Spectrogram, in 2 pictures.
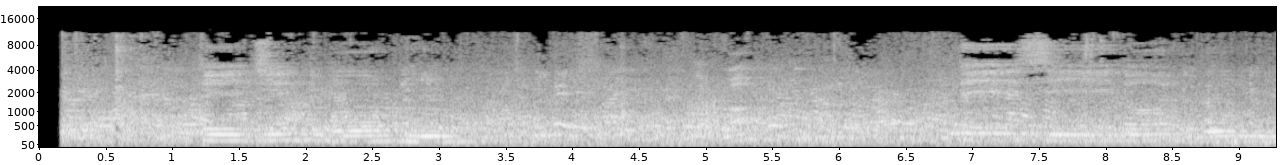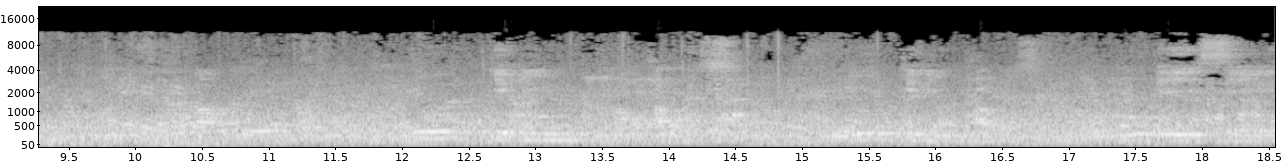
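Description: A man speaks steadily through a microphone and loudspeakers, in a reverberant hall.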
